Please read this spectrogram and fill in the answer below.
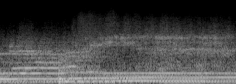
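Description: Live indie rock band playing, with sustained, droning electric guitar notes that shift to new pitches about half a second in.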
